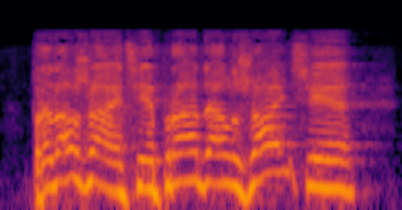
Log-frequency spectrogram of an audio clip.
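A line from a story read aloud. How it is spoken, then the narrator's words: Shouted. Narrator (Russian): крикнул изящный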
